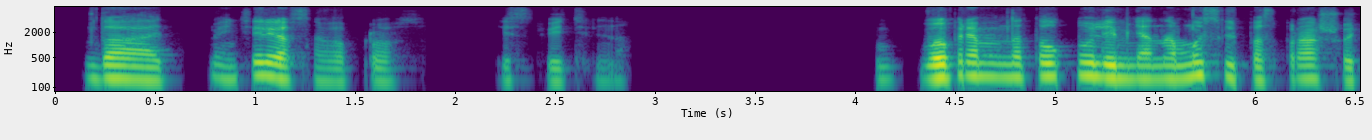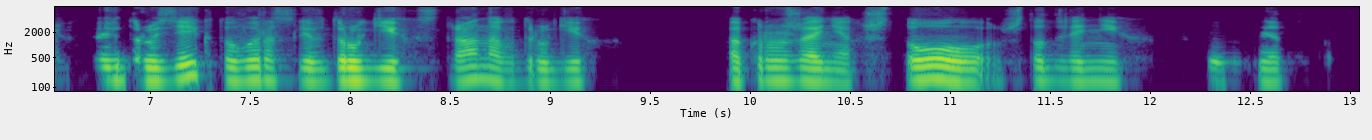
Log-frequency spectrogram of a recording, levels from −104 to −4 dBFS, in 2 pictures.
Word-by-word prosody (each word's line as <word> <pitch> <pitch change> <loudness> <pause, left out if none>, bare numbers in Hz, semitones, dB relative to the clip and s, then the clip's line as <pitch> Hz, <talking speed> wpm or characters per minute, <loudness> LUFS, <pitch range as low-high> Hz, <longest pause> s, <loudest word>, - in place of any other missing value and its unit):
Да, 160 -2 +2
это 145 +1 -14 0.2
интересный 165 -2 +1
вопрос, 135 0 -13 0.5
действительно. 140 -1 -17 1.2
М, 150 - -18
вы 165 +1 +10
прямо 185 0 +1
натолкнули 180 +1 +3
меня 160 -1 +1
на 160 0 -1
мысль 185 0 0
поспрашивать 150 -1 -6 0.2
друзей, 145 +3 0
кто 145 - -5
выросли 145 -1 -3
в 130 - -6
других 140 0 +2
странах, 140 -1 -6
других 130 0 -9 0.6
окружениях. 140 -4 -3
Что 145 -3 +3
что 140 - -10
для 140 -1 -9
них 135 0 -12 0.2
вкус 395 -1 -11
детства. 130 0 -12
145 Hz, 125 wpm, -24 LUFS, 135-160 Hz, 1.2 s, вы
